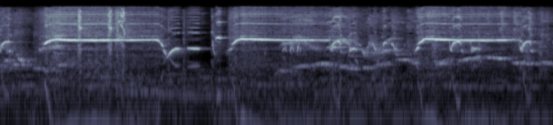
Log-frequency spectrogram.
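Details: Sumatran Oriental magpie-robin, kept at home and singing its fighting-style song during training while bird contests are closed. Long, level, bright whistles held about a second, dropping at the end and repeated, are mixed with shorter chirps and warbles. A low hum sits underneath.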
